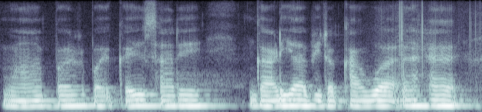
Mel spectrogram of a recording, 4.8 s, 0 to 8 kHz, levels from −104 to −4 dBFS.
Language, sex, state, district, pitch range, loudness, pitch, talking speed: Hindi, male, Jharkhand, Ranchi, 105-110 Hz, -14 LUFS, 110 Hz, 110 wpm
